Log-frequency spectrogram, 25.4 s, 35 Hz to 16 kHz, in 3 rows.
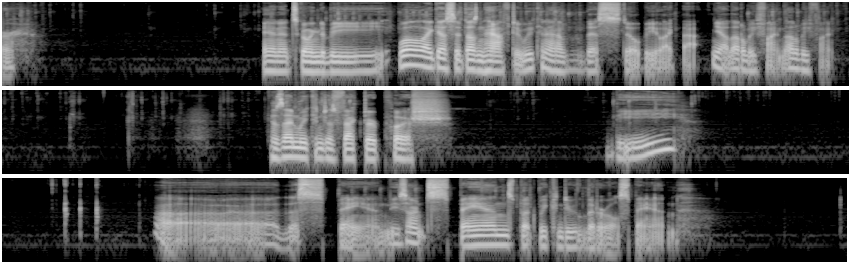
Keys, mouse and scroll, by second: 0.1 ctrl+n, 0.2 ctrl+w, 0.3 ctrl+n, 0.4 ctrl+n, 0.7 ctrl+y, 1.5-2.1 ctrl+p, 2.4 ctrl+o, 2.4 Tab, 3.0-3.5 typing, 4.0 ctrl+a, 4.0 ctrl+k, 4.2 ctrl+k, 4.5 ctrl+p, 4.6 ctrl+space, 4.6 ctrl+n, 4.8 ctrl+n, 4.9 ctrl+n, 5.0 ctrl+n, 5.2 ctrl+n, 5.4 ctrl+n, 5.5 ctrl+w, 5.6 ctrl+p, 5.7 ctrl+p, 6.0 ctrl+n, 6.2 ctrl+y, 7.2 ctrl+p, 7.6 ctrl+k, 7.7 ctrl+n, 7.9 ctrl+n, 8.2 ctrl+n, 8.3 ctrl+n, 8.6 ctrl+n, 8.7 ctrl+o, 8.8 ctrl+n, 9.1 ctrl+n, 9.2 Tab, 9.7 ctrl+a, 9.8 ctrl+k, 10.0 ctrl+o, 10.1 Tab, 10.4-12.4 typing, 13.6 ctrl+n, 13.7 ctrl+n, 14.5 ctrl+p, 14.6 ctrl+p, 20.6 ctrl+p, 20.8 ctrl+p, 21.2 ctrl+p, 21.7 ctrl+n, 21.8 ctrl+n, 21.9 ctrl+n, 22.1 ctrl+n, 22.2 ctrl+n.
